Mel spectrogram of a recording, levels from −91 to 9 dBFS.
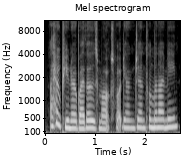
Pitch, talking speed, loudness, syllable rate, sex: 225 Hz, 265 wpm, -14 LUFS, 6.0 syllables/s, female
